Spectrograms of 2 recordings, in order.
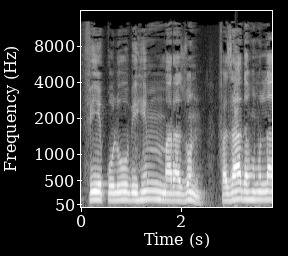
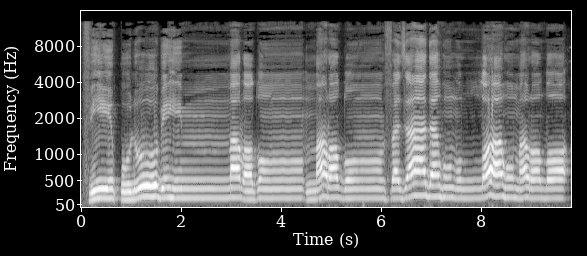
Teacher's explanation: ज़बान को साइड के ऊपर वाले साइड पे लगाकर ज़रा भारी अदा करना पड़ेगा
